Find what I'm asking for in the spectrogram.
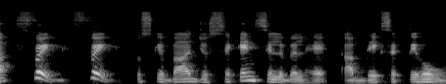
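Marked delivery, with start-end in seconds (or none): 0.0-1.1 "फिग" pitched high, then falling; high first syllable. Shown as a demonstration. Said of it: "इसका pronunciation high होगा".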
